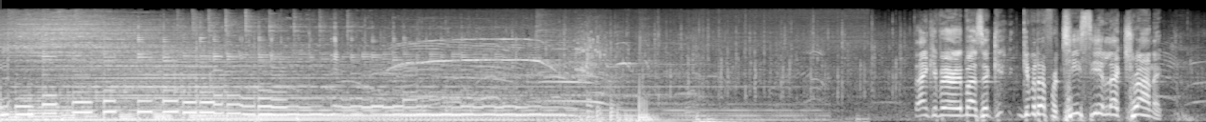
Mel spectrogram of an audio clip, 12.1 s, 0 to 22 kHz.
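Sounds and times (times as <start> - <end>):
electric bass guitar: 0.0 - 8.1.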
